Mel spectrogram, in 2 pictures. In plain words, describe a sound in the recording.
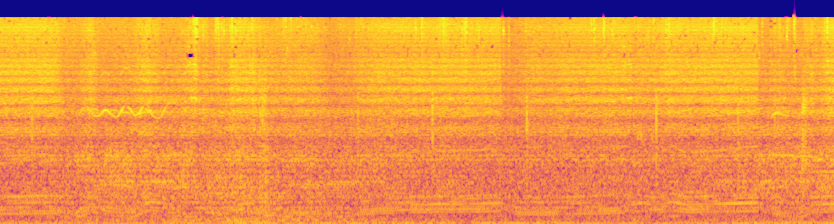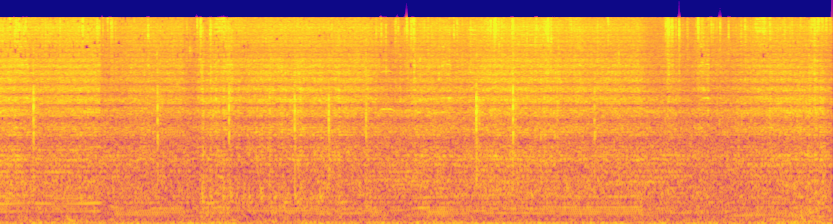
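Tyres hiss on a wet road.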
